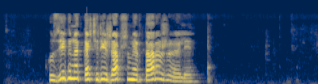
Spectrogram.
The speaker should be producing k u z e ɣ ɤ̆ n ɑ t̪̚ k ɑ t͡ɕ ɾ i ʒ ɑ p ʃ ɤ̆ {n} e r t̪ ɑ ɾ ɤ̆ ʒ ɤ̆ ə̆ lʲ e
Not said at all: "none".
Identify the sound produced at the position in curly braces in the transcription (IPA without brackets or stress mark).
m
